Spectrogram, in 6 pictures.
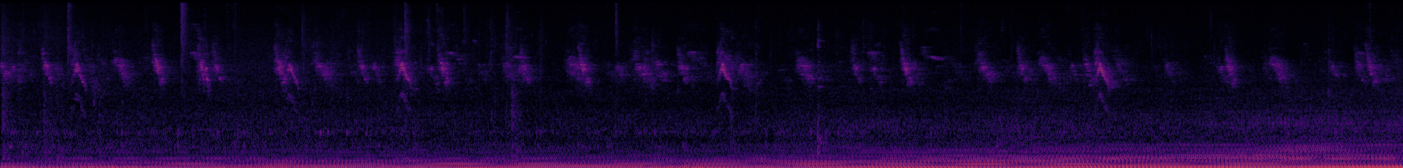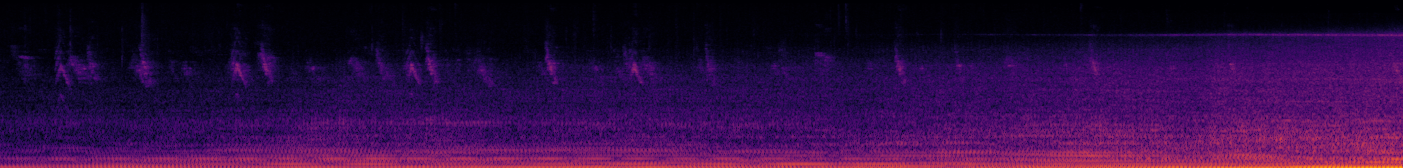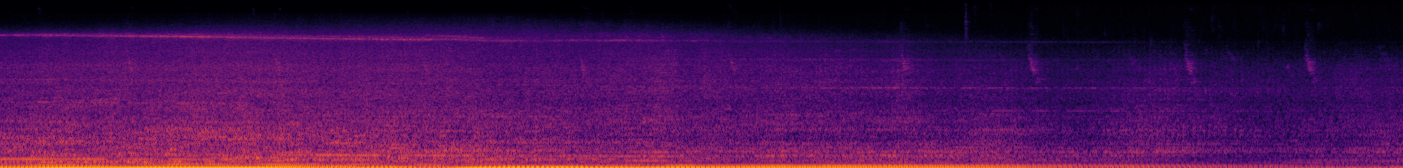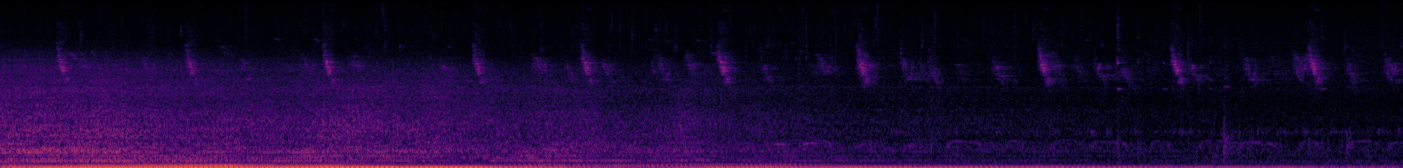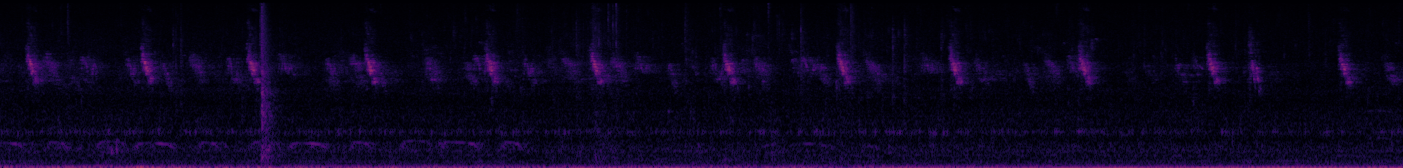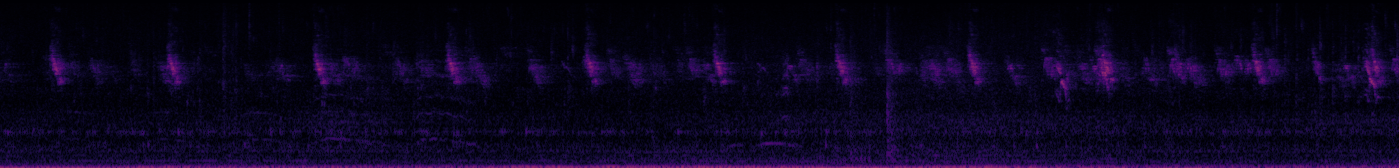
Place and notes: Luttons, UK - helicopter fly past ...
helicopter fly past ... lavalier mics clipped to door uprights ...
